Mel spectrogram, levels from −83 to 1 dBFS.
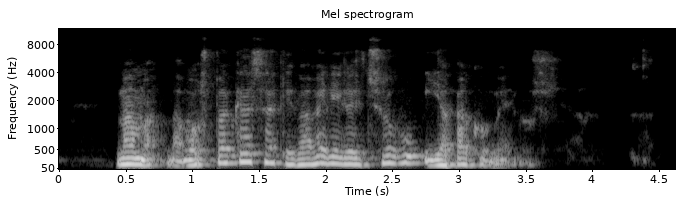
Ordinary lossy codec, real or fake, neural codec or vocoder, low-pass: Opus, 24 kbps; fake; codec, 16 kHz, 8 kbps, FunCodec, trained on LibriTTS, 25 frames a second; 7.2 kHz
